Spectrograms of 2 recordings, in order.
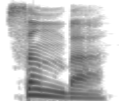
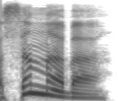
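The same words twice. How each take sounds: First: "Samba" com ã no mesmo nível, sem ditongo; vogal nasal pura. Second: "samba" com M de consoante, sa-ma-ba; pronúncia errada. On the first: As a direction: diga "Samba" pausado, mais grave, com nasal parada. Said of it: "O som não decresce". ("Samba" sem soltar o M) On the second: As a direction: solte o M de "samba" como sílaba própria. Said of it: "ou fala samba?". ("samba" com "mâ" no meio) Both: Shown as a demonstration.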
